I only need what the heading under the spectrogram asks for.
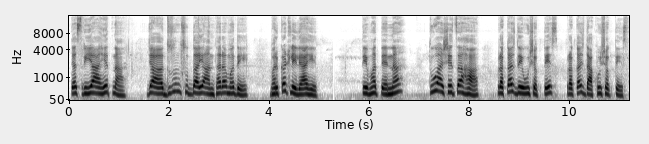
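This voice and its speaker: A woman's voice: on the high side, normal speed, dark tone, dry recording, lightly acted. A woman voicing an earnest young husband. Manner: explaining patiently, rhetorical questions. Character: young man, teacher, teasing then earnest.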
